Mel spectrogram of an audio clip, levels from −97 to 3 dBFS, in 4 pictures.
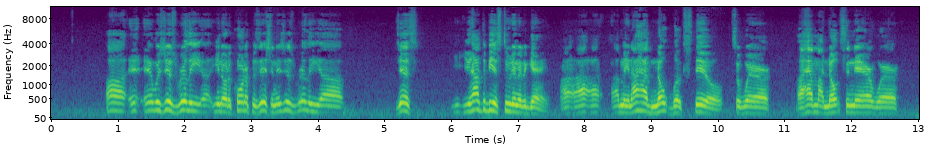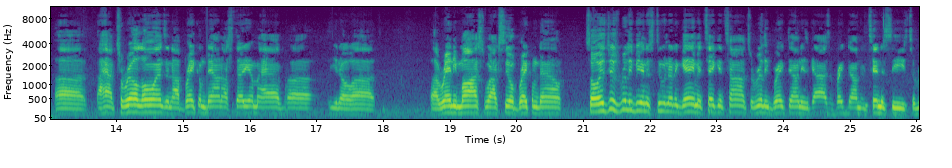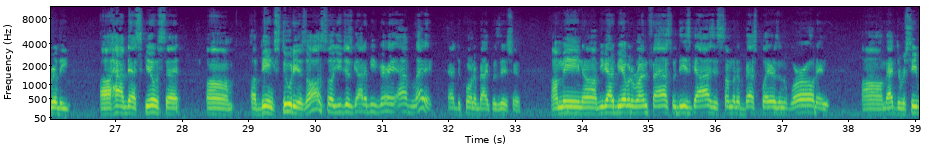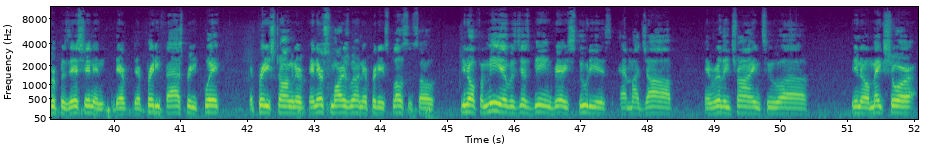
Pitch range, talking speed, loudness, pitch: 130-160 Hz, 220 wpm, -17 LUFS, 145 Hz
